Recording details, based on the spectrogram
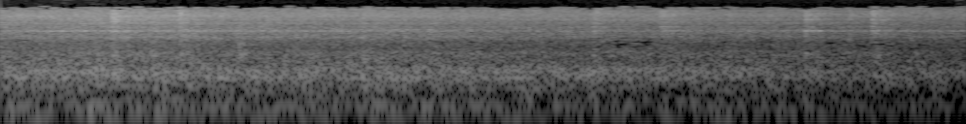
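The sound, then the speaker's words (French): A train rumbles along the tracks with a steady, dense roar of wheels and carriages, loud, easing slightly in volume as it moves on. No voices. “Sur le quai fauve et noir rempli de moiteurs sales, les âges se défont au rythme aigu des trains.”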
